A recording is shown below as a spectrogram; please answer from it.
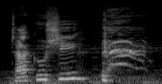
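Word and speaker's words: タクシー: And he's like, and I'm like, takushi? He's like, takushi. And it's like, yeah, it's just taxi, but instead of 1 syllable, it's taksu-shi. Or taku-shi. They got the X kind of broken up there.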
